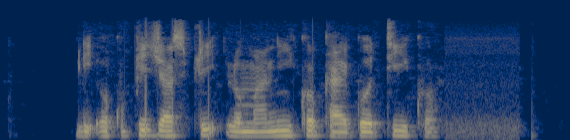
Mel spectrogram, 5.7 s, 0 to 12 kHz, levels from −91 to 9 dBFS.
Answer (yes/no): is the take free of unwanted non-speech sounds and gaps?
yes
